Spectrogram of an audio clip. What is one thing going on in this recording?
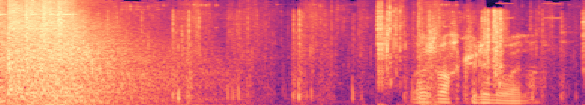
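A rifle's magazine clicks as it is reloaded.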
